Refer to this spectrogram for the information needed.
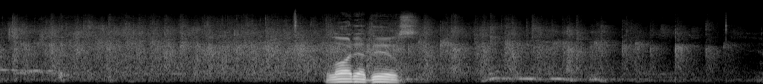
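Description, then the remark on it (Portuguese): A church audience claps for Jesus, a steady, dense, even crackle of many hands filling the whole stretch, while a loud voice briefly calls out over it midway and quieter voices murmur underneath. “Vamos dar uma salva de palmas para Jesus, gente?”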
